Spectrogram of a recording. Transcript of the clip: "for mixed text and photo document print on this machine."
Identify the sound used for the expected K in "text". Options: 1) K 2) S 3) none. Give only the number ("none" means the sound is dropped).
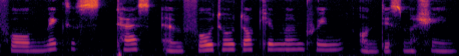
3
